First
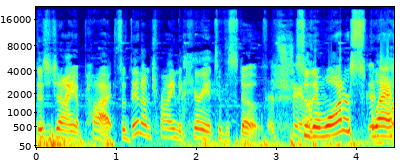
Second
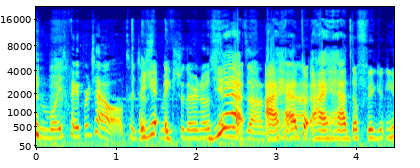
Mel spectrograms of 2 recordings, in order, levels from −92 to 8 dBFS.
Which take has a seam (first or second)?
first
